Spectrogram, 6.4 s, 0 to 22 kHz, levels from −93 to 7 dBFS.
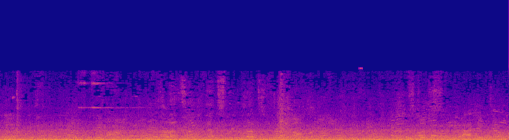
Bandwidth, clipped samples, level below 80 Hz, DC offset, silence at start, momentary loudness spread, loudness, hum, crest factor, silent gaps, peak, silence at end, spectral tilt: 12 kHz; under 0.1%; -26 dBFS; under 0.1%; 0 s; 3 LU; -24 LUFS; none; 12 dB; none; -10 dBFS; 0 s; -7.5 dB/octave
